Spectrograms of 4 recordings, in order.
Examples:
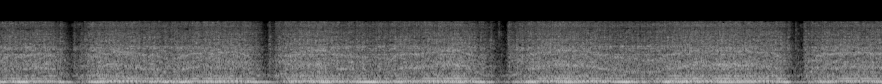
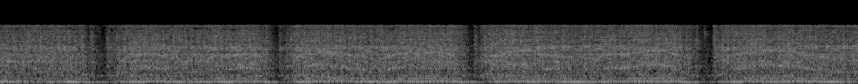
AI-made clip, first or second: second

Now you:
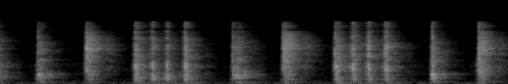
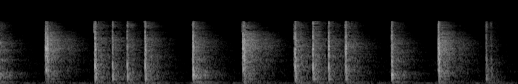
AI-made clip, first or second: first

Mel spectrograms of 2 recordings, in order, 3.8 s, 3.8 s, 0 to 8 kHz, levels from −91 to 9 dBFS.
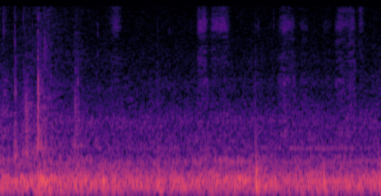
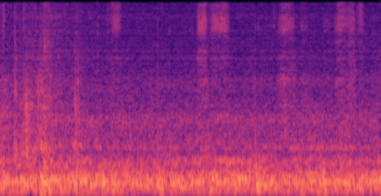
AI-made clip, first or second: second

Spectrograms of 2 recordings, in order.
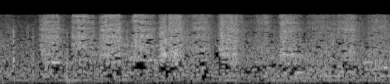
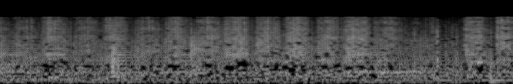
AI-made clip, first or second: second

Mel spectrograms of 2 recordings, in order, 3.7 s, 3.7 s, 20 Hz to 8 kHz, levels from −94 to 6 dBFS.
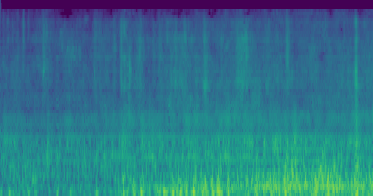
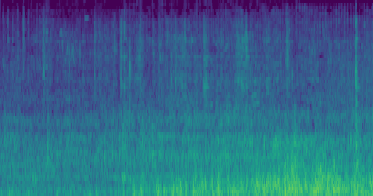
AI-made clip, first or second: first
